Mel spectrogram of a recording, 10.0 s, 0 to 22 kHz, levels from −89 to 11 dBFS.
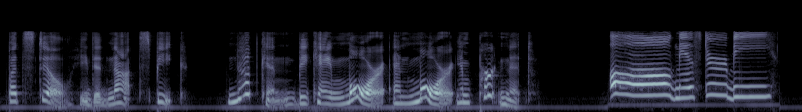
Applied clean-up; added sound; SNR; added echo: none; none; none; none.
